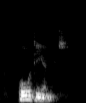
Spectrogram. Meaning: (adjective) Listening, paying attention; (noun) 1. A hearer; a member of an audience 2. A catechumen (“convert to Christianity under instruction before baptism”) in the early Christian Church
- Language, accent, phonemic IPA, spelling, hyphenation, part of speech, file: English, Southern England, /ˈɔː.dɪ.ənt/, audient, au‧di‧ent, adjective / noun, LL-Q1860 (eng)-audient.wav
